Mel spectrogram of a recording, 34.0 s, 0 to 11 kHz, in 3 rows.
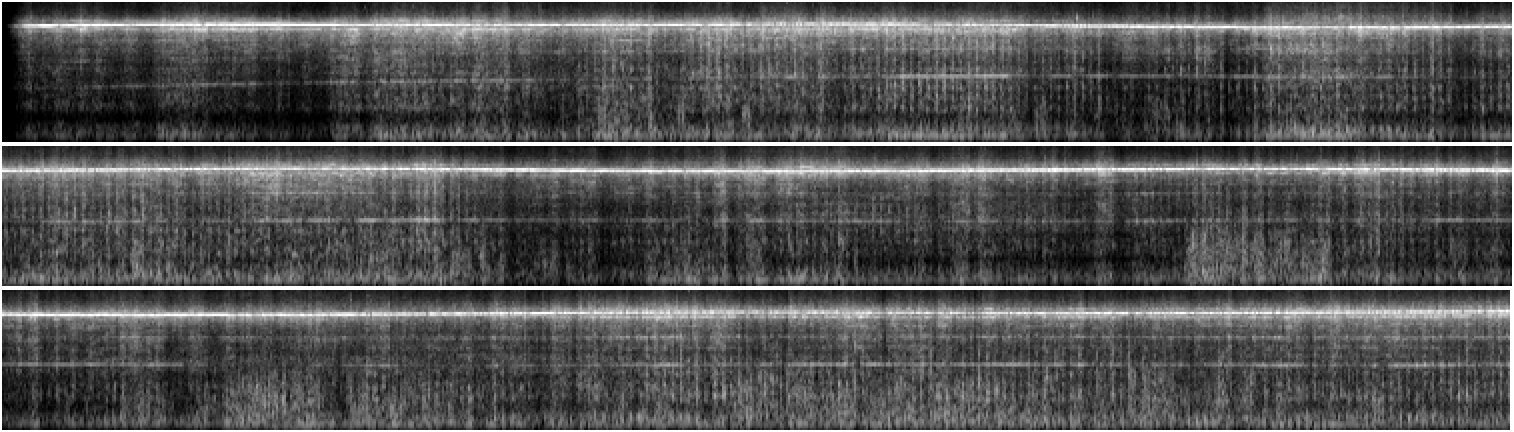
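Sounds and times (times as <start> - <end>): helicopter rotor noise: 0.0 - 33.9
helicopter turbine whine: 0.1 - 33.9
lower whine rising in pitch: 0.1 - 33.9.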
